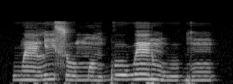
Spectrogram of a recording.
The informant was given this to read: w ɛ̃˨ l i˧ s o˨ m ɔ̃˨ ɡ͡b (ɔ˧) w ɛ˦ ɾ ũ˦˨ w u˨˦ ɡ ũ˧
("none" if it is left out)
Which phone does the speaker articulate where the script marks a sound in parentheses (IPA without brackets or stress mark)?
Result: o˧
